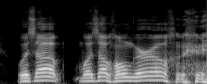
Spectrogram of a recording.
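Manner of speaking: casual, put-on Mexican American accent. Showing how he talks to Latinas at a restaurant: put-on Mexican American accent. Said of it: "try this accent with the Latinas".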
